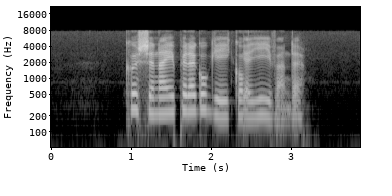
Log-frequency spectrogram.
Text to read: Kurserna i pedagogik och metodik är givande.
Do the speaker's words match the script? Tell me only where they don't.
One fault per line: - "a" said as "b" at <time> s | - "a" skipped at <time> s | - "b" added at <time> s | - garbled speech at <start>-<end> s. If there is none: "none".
- "metodik" skipped at 2.4 s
